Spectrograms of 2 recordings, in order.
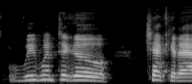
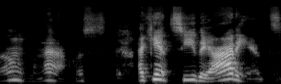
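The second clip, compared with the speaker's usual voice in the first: put-on first-timer stage comic delivery. Imitating a first-timer who says they cannot see the audience: imitating a first-time comic on stage. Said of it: "that's how you know the first timers are there".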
